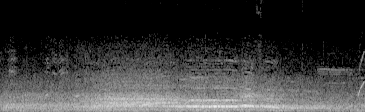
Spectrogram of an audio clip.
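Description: A huge crowd sings and chants loudly in a large open stadium.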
